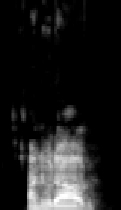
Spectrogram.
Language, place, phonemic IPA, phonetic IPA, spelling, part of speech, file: Hindi, Delhi, /ə.nʊ.ɾɑːɡ/, [ɐ.nʊ.ɾäːɡ], अनुराग, noun / proper noun, LL-Q1568 (hin)-अनुराग.wav
- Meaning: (noun) 1. higher love (e.g. the love of music or art) 2. strong desire 3. love, passion, affection, fondness 4. attachment 5. predilection; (proper noun) a male given name, Anurag, from Sanskrit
